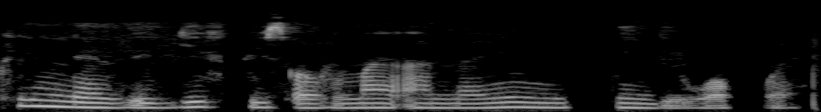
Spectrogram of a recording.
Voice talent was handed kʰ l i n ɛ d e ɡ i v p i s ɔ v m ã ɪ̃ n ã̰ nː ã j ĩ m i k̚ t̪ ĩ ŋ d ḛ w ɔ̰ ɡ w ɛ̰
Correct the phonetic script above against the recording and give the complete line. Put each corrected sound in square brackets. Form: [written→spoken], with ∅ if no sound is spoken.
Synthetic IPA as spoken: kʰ l i n ɛ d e ɡ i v p i s ɔ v m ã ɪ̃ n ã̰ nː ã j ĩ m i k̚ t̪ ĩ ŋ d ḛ w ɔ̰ [ɡ→k] w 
